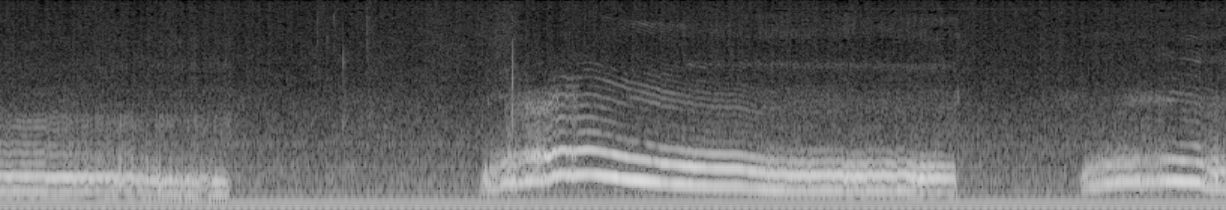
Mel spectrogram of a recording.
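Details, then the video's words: Angry domestic cat producing three drawn-out moaning yowls separated by quiet gaps; the middle one swells upward then slowly falls, lasting nearly five seconds. "Cat Angry Sounds | Cat Snarling, Cat Hissing, Cat Moaning | Angry Cat Sounds"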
